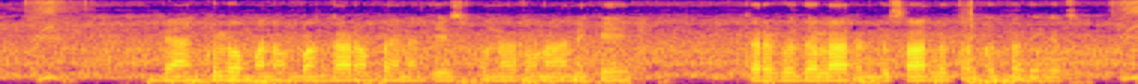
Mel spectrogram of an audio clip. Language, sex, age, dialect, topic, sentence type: Telugu, male, 25-30, Telangana, banking, statement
